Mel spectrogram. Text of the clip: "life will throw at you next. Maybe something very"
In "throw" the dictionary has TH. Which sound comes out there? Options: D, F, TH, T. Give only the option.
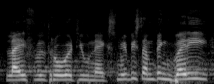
T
